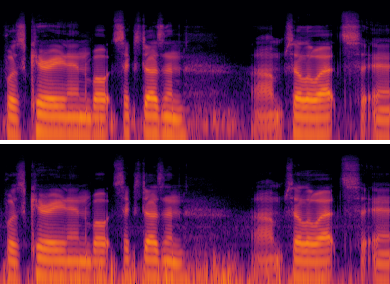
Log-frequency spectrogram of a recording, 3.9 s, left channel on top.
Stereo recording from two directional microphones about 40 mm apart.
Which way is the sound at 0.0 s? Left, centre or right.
Left.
